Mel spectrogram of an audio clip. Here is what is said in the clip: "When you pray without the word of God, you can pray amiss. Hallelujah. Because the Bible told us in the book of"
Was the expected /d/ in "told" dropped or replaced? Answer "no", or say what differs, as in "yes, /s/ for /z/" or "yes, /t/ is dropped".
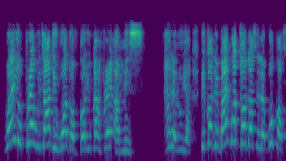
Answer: no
